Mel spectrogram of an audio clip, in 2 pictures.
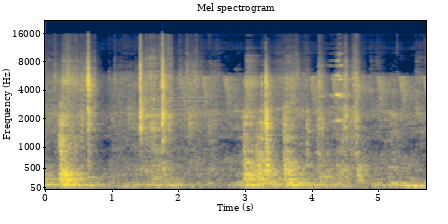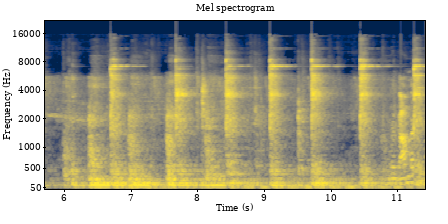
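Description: Irregular knocks and clatter of white plastic sewer pipe fittings being handled and pressed together, a tee worked onto a vertical drain pipe.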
